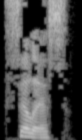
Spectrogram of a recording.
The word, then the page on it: cilice: British English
